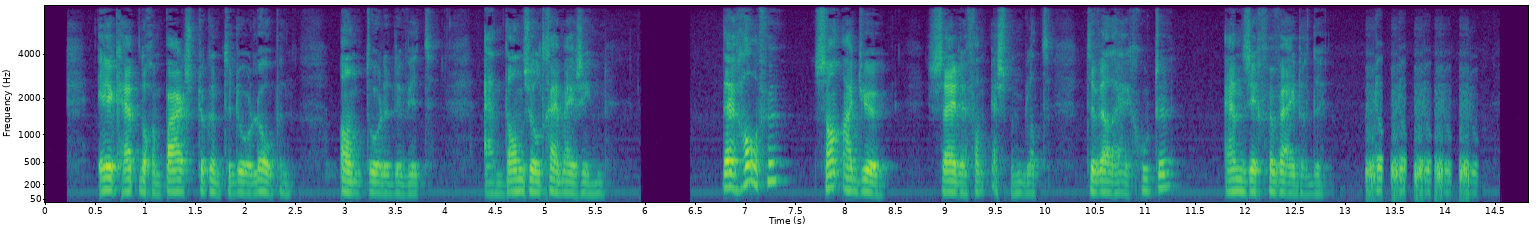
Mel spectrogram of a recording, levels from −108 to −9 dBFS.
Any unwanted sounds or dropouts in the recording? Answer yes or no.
yes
